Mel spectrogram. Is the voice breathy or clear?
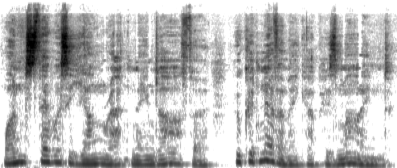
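breathy. The voice is breathy, light and loose.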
